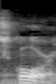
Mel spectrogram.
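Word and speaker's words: Scoir: the Common App uh on score that's pronounced score the reason is because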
